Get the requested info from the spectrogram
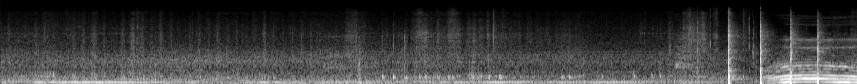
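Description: A steady low hum with a faint background hiss, then a few sharp taps near the end.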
